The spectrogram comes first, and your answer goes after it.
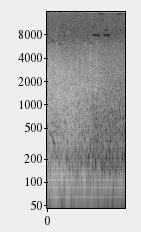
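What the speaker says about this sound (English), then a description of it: "Being constructed to deliver a maximum blast effect, its explosion will stun rather than cause injury by fragmentation." A German stick grenade explosion, heard as a deep, heavy rumbling boom that fills the low end and slowly fades, loud and close.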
